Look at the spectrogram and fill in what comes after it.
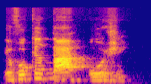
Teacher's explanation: a gente costuma engolir esse R e transformar a palavra numa oxítona com acento gráfico, né? Como se tivesse um acento gráfico, dá até uma intensidade.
